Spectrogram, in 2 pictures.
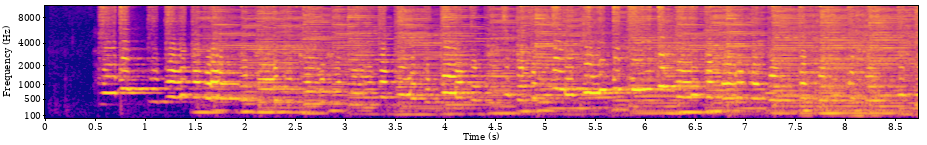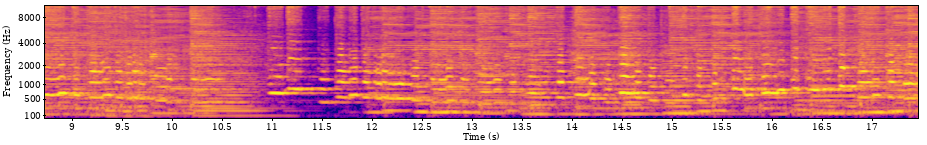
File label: suite D-dur Gigue from concert; Hottetere; op 5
